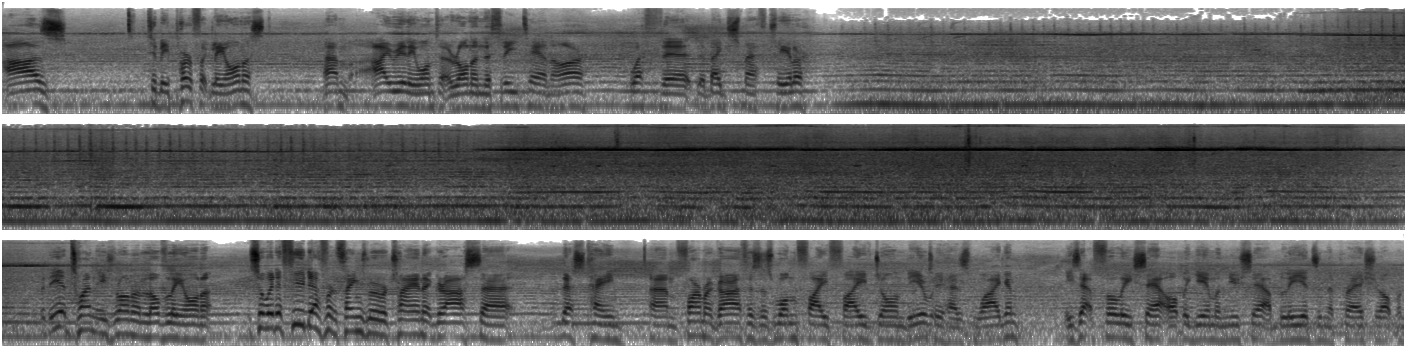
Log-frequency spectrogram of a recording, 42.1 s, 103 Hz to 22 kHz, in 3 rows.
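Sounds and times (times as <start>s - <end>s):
constant high whine: 0.0s - 42.0s
tractor engine and drum drone: 0.0s - 42.0s.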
